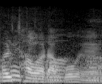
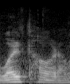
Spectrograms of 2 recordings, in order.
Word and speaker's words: 훨타워: 이렇게 회전한다 해서 그래서 헐타워라고. 월타워는 아니고 헐타워. 그렇습니다. 좀 더 세게 발음을 하면 헐타워라고 할 수 있고 부드럽게 발음하면 월타워라고 할 수 있고.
